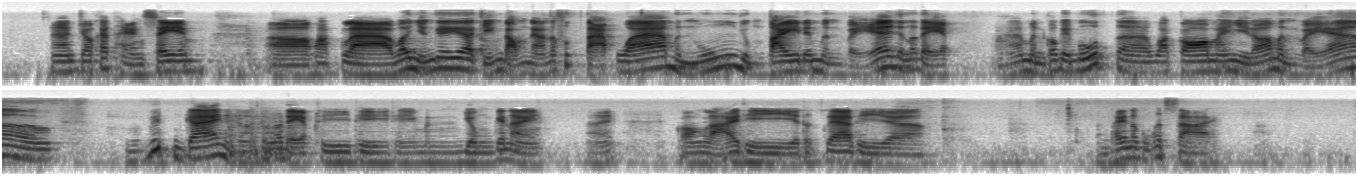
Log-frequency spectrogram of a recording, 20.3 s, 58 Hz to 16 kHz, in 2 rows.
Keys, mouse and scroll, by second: 7.6 click, 11.4-12.7 drag, 16.0-20.3 drag.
